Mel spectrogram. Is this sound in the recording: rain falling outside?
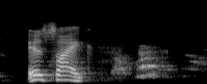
no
